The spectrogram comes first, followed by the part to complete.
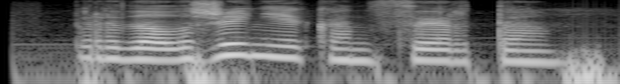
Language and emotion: Russian, angry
